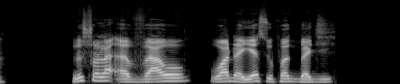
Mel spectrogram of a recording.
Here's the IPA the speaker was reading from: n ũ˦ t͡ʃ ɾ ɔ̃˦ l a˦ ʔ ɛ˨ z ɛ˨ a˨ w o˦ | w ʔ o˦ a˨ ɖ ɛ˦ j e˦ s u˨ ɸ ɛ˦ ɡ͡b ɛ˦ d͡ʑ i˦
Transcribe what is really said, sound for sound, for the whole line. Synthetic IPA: n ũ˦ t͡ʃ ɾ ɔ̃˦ l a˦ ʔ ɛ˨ v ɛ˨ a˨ w o˦ | w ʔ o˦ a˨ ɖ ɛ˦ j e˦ s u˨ ɸ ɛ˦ ɡ͡b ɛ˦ d͡ʑ i˦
